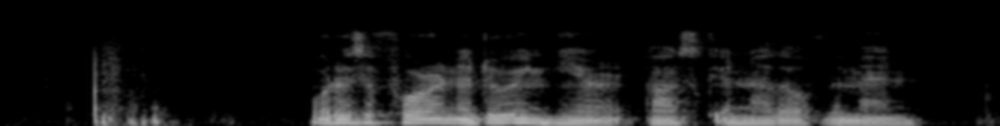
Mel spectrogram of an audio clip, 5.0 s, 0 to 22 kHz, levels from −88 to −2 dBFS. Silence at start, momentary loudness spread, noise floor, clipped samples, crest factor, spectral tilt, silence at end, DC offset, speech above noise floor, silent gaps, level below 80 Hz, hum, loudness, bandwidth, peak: 0.45 s; 15 LU; -77 dBFS; under 0.1%; 16 dB; -8 dB/octave; 0.4 s; under 0.1%; 44 dB; none; -62 dBFS; none; -35 LUFS; 8 kHz; -18 dBFS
